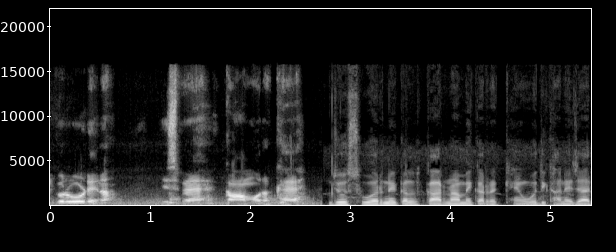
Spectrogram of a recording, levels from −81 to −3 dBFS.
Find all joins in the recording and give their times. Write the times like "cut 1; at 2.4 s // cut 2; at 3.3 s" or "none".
cut 1; at 2.7 s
